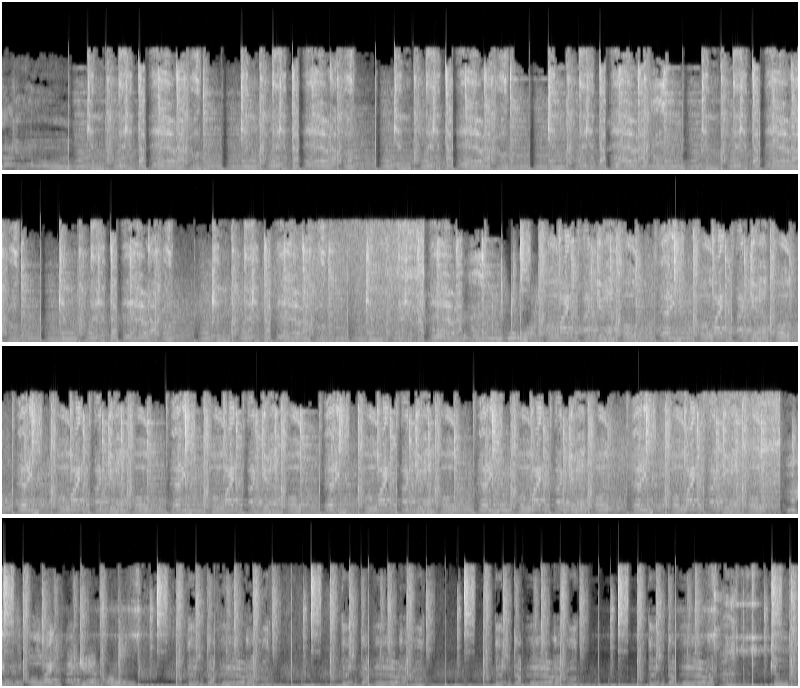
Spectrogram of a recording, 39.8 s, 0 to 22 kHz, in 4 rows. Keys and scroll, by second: 4.3 `, 4.5 Escape, 4.8 o, 9.7 Escape, 16.1 Escape, 17.1 a, 17.2 w, 18.4 a, 18.6 w, 20.2 s, 21.1 Escape, 26.7-28.7 typing, 29.2 Escape, 36.5 1, 36.8 0, 37.0 Return.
